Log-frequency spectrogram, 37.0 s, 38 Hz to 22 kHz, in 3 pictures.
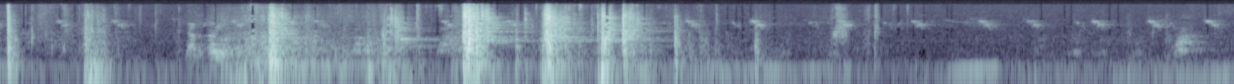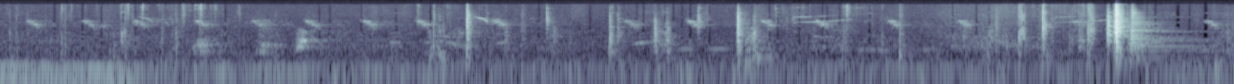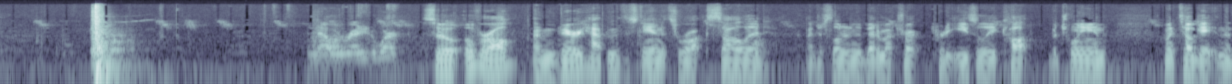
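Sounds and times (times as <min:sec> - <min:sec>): bird chirping: 0:00.0 - 0:05.4, 0:06.0 - 0:29.8
knocks and rattles: 0:02.4 - 0:07.7
ringing metal clang: 0:03.8 - 0:07.0, 0:23.4 - 0:24.4.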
